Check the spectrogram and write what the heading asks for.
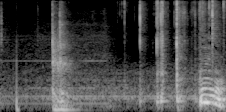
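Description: Handling noise on a wooden surface as a pair of scissors is set down and the pencil packaging is handled: a soft thump about half a second in, then a few quick small clicks near the end.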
